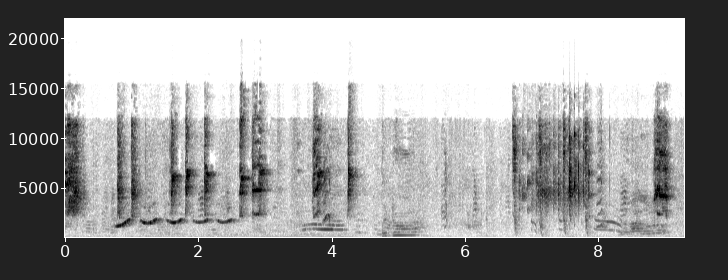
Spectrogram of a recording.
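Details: Indian ringneck parakeet vocalising at home: a wavy whistled trill, then speech-like harmonic phrases and harsh squawks, hissy noise bursts in between.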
